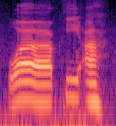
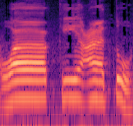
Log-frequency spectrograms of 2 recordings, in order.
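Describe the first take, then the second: First: The word ends with a soft h sound. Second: The word ends with a t sound and vowel. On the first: The reading stops at this word. "Itu bunyi huruf ha" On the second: The reading continues into the next word. "itu bersambung"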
